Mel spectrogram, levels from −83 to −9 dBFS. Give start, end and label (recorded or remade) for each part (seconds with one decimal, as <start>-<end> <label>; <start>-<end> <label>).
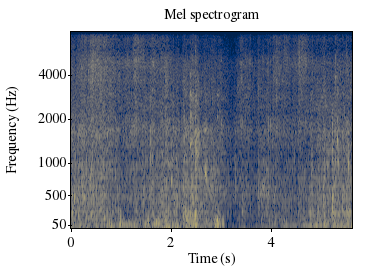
0.0-1.9 recorded; 1.9-2.5 remade; 2.5-5.6 recorded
